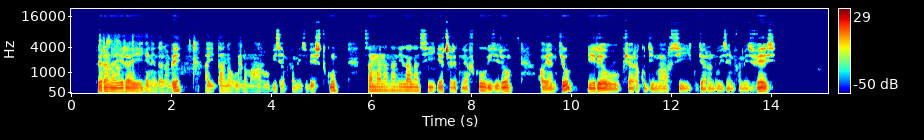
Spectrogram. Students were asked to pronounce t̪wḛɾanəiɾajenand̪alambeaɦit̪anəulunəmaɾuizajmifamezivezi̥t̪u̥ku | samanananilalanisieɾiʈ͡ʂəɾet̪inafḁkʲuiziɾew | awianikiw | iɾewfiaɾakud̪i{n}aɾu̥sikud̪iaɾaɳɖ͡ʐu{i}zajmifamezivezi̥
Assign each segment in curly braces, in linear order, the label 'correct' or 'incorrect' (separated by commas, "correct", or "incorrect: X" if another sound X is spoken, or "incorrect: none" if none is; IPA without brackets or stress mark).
incorrect: m, correct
